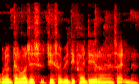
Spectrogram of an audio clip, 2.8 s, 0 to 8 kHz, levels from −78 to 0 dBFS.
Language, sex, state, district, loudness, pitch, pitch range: Hindi, male, Arunachal Pradesh, Papum Pare, -15 LUFS, 110 Hz, 110-115 Hz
